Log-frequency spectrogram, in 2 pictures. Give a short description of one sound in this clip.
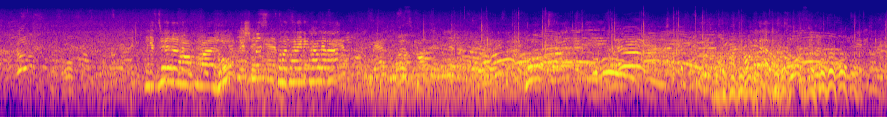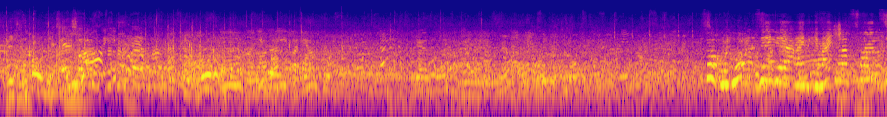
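A group of women and men sing loudly together outdoors.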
